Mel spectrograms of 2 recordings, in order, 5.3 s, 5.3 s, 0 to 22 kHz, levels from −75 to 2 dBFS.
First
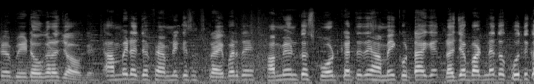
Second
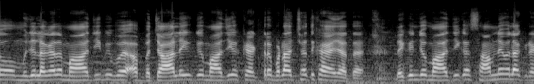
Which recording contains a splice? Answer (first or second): first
